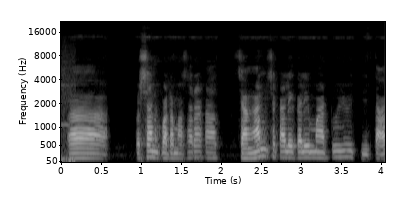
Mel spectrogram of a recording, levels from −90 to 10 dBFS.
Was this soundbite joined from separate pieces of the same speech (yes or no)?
no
